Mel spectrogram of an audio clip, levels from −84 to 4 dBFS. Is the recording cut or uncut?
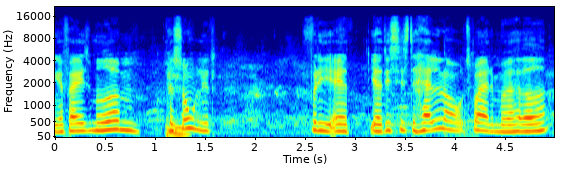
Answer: uncut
